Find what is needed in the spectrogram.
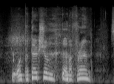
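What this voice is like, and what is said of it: Mobster Godfather-style voice. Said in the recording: “It's a terrible, like, I'm going into Godfather territory there.”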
